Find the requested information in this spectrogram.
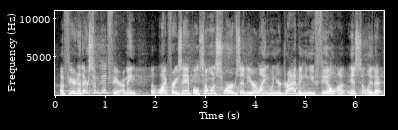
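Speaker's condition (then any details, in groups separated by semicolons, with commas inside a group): No condition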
